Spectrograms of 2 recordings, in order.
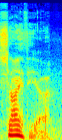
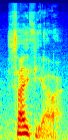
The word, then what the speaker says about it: Scythia: believe in that but if they say so scythia it's scythia scy why can't uh there be a universal language that everyone speaks this same damn freaking Way spells fanatically scythia scythia or scya is known as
